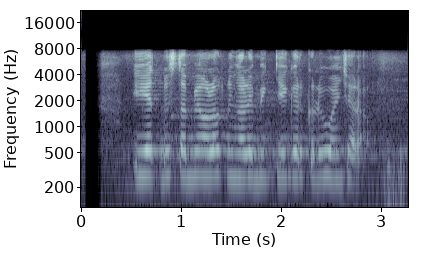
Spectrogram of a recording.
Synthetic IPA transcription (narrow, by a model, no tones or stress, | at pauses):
ʔiɛt̪̚bəst̪amiɔlɔk̚nəŋalimik̚aɡərkəriwaɲt͡ʃaɾa̰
